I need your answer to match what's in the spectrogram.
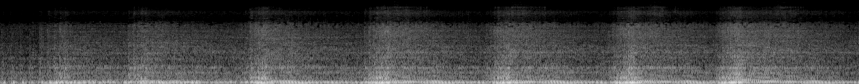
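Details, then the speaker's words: Yamaha R15 V3 single-cylinder, after replacing the noisy coil plate that also caused a battery charging fault: runs evenly with light throttle blips, no knock or rattle; engine noise gone. "Guys एकदम सारी चीज okay आ चुकी है"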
